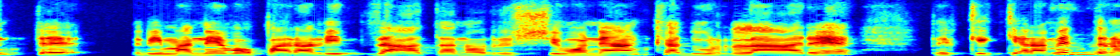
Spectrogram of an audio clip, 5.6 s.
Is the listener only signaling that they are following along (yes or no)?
yes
